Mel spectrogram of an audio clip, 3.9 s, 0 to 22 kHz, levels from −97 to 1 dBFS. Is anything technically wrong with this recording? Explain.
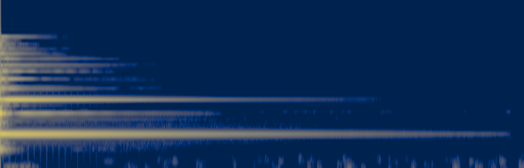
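Yes. Throughout the music, the likely cause is WMA compression at a low bitrate, which fits roughly 32 kbps. Its long transform blocks smear quantisation noise over tens of milliseconds, giving plainly audible ringing, washy hiss that breathes with the music, and nothing above 9.9 kHz.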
